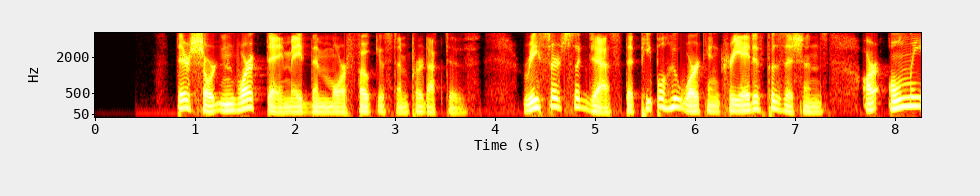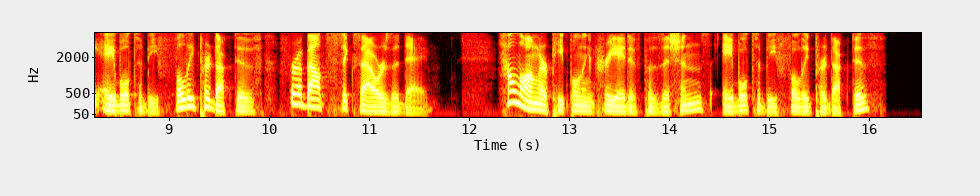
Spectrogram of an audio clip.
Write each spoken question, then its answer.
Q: How long are people in creative positions able to be fully productive?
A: People in creative positions are only able to be fully productive for about 6 hours a day.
